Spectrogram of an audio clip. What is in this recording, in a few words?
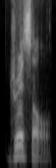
"drizzle", American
